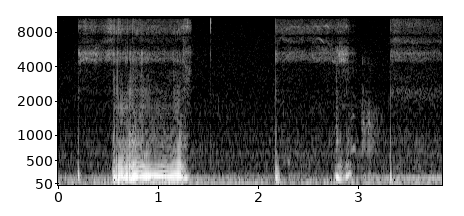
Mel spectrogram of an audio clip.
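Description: One loud, low, buzzing snore on an in-breath, then soft snuffles and quiet breathing; a sleeping animal snoring.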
